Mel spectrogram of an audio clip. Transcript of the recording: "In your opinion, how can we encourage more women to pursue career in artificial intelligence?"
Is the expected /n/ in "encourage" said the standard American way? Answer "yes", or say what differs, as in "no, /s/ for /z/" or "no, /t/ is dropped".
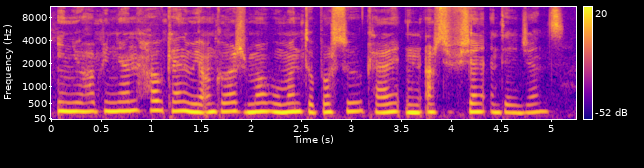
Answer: no, /n/ is dropped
